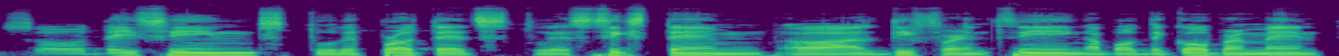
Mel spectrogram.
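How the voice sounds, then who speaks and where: A man with a Colombian accent, a native Spanish speaker, interpreting in simple English with halting non-native phrasing. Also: fairly low pitch, steady tone, no echo.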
